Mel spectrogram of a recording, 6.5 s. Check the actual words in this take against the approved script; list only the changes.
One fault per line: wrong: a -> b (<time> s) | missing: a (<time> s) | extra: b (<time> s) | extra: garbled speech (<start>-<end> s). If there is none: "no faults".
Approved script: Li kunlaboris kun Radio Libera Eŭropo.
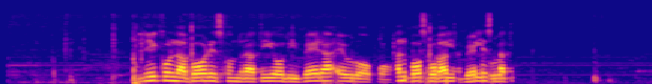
extra: garbled speech (3.9-5.1 s)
